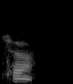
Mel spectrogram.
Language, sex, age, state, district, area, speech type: Hindi, male, 30-45, Uttar Pradesh, Mau, rural, conversation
